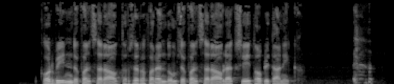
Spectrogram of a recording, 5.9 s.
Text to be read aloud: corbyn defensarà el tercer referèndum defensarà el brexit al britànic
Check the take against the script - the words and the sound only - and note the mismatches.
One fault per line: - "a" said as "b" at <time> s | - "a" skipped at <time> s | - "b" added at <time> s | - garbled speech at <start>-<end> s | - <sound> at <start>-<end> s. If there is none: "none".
- cough at 5.3-5.7 s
